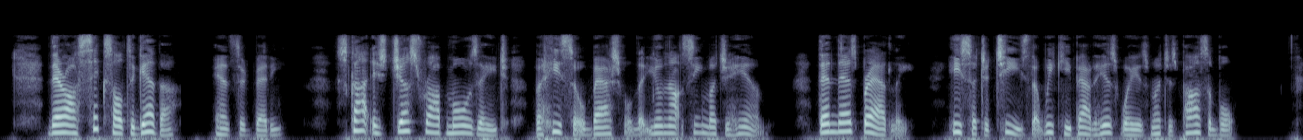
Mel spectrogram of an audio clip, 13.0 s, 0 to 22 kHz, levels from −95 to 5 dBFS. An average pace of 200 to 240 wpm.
Yes: fast, 205 wpm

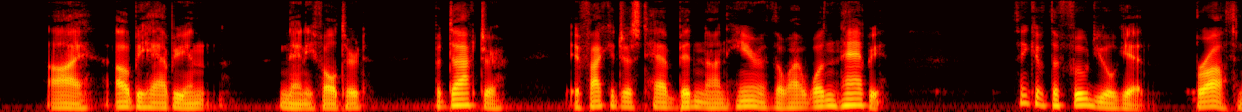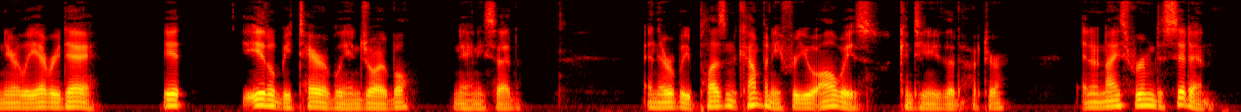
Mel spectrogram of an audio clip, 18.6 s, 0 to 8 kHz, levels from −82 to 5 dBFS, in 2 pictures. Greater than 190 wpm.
Yes: fast, 205 wpm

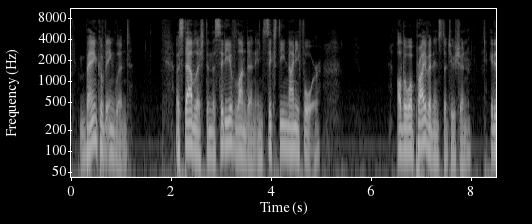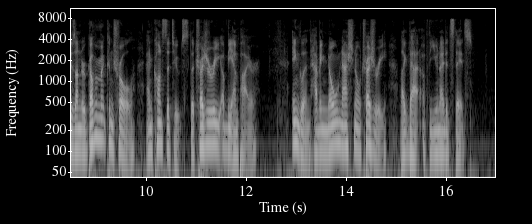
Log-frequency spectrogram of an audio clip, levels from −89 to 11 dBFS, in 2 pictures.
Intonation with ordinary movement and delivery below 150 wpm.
Yes: average, 4.3 semitones; slow, 135 wpm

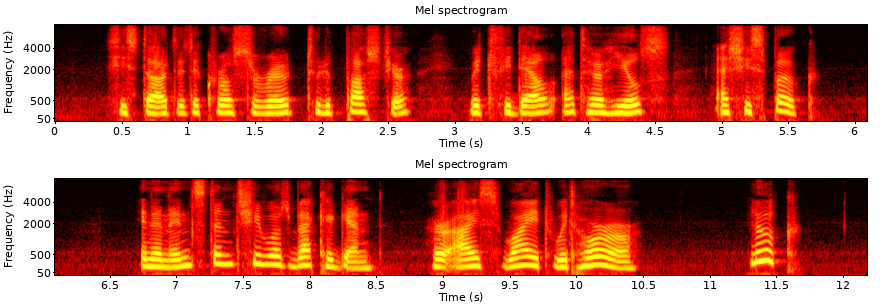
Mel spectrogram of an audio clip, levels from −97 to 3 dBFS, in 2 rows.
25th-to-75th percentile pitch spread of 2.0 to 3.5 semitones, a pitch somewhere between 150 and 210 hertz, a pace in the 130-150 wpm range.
Yes: narrow, 2.6 semitones; medium, 185 Hz; average, 145 wpm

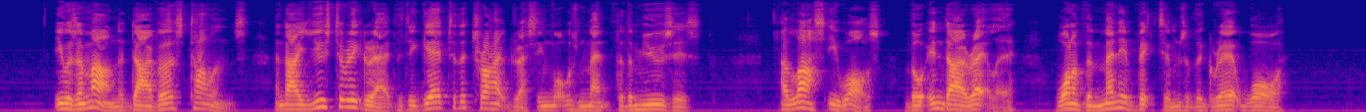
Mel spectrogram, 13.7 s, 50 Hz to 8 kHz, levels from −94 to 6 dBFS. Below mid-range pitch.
Yes: low, 115 Hz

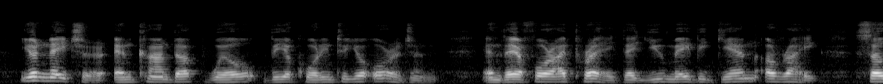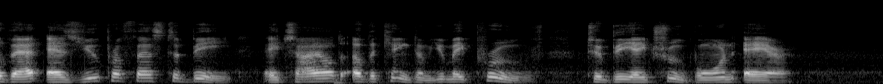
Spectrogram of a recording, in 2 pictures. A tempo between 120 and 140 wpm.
Yes: slow, 135 wpm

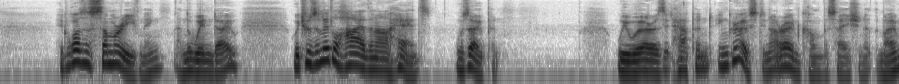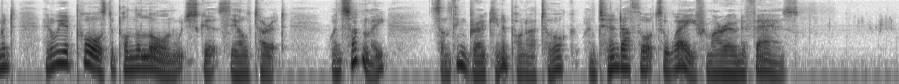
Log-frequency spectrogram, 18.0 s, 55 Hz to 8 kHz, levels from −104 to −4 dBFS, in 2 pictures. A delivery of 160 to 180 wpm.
No: average, 200 wpm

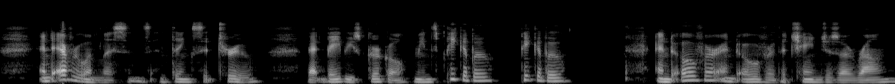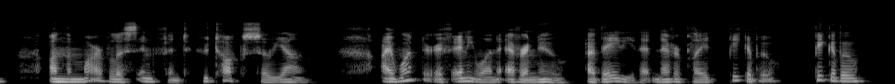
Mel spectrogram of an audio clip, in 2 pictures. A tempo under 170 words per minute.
No: average, 175 wpm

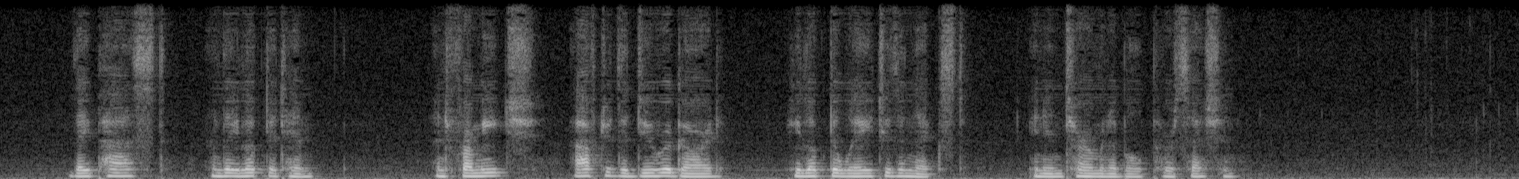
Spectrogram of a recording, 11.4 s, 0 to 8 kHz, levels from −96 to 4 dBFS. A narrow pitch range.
Yes: narrow, 2.3 semitones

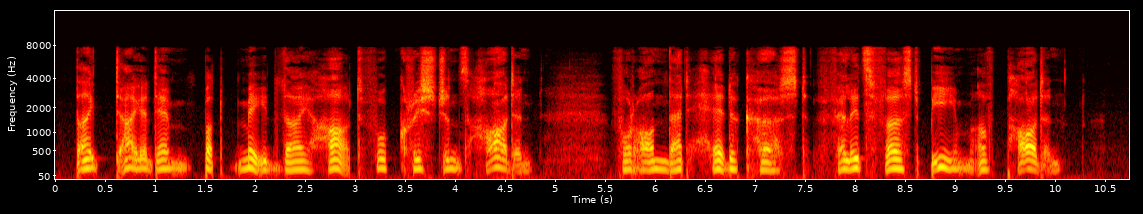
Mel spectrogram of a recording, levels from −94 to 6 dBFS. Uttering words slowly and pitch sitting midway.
Yes: slow, 110 wpm; medium, 150 Hz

